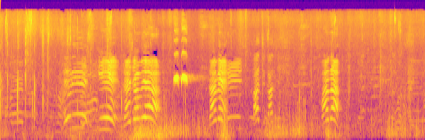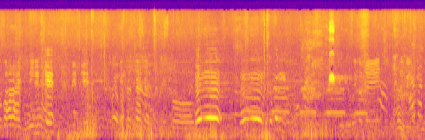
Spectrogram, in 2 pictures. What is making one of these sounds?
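Young women shout and call out to each other outdoors across an open field.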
